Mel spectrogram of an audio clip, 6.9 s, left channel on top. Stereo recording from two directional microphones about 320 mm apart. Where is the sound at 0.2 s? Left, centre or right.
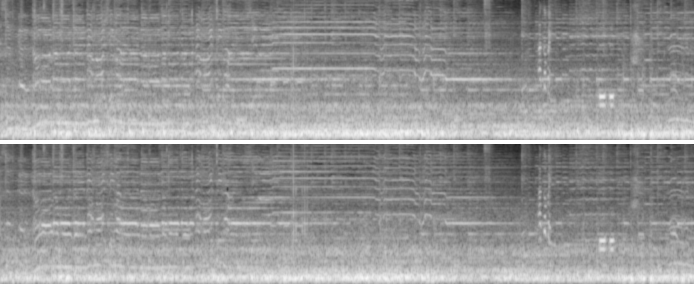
Centre.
